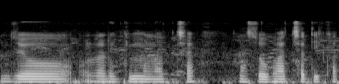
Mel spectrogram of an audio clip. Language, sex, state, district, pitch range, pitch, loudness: Chhattisgarhi, male, Chhattisgarh, Raigarh, 120-130 Hz, 125 Hz, -18 LUFS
